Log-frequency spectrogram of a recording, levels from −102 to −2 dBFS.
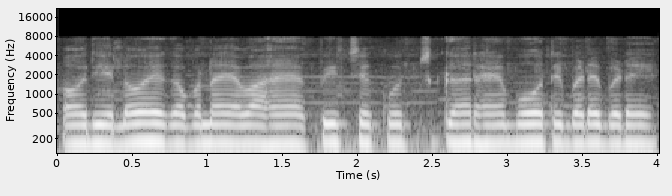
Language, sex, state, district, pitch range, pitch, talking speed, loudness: Hindi, female, Rajasthan, Bikaner, 165-170 Hz, 165 Hz, 225 wpm, -13 LUFS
